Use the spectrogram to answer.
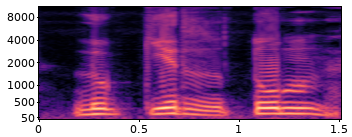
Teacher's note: maka huruf ro-nya dibaca tarkik, dibaca tipis. Nah, yang kita tipiskan, jangan naik terangkat ke atas pangkal lidah kita, tipis saja.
